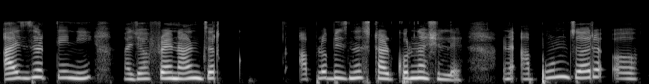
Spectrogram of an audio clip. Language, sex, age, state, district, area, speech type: Goan Konkani, female, 18-30, Goa, Pernem, rural, spontaneous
